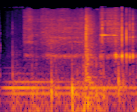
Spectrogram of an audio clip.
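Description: Cartoon soundtrack: a soft held chord of background music, with a few light clicks in the second half.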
